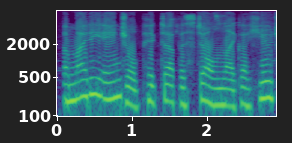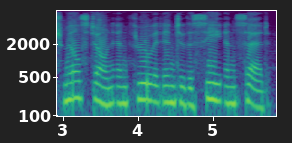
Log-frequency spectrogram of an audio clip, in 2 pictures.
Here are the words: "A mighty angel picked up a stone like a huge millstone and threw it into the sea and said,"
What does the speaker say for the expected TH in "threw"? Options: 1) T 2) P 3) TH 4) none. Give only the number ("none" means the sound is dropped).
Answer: 3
